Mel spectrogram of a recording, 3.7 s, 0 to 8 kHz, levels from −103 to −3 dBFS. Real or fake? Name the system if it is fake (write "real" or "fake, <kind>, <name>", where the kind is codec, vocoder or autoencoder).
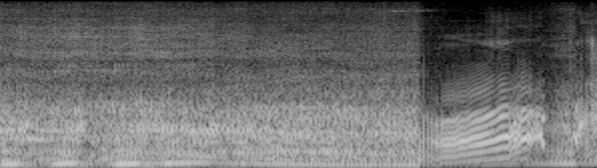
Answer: real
